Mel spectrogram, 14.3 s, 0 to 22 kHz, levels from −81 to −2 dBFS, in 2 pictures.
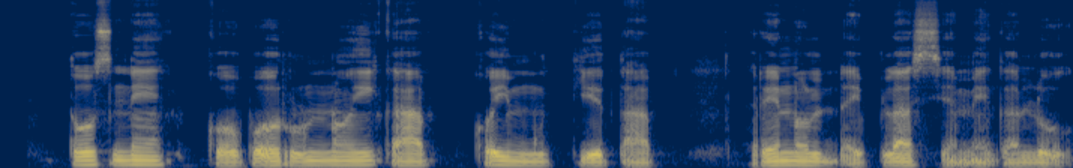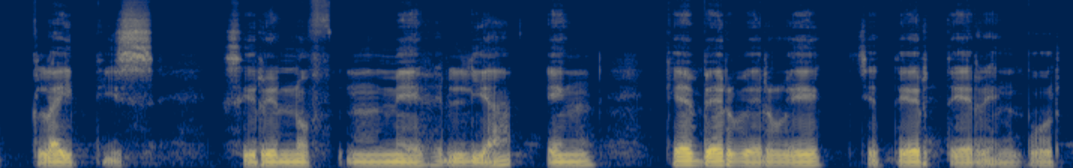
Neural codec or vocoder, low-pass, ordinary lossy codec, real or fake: vocoder, 44.1 kHz, 128 mel bands, Pupu-Vocoder; none; none; fake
